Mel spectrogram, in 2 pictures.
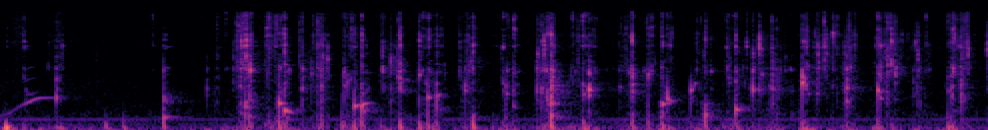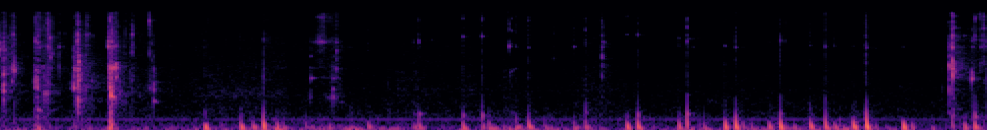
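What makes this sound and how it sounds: A small glass mason jar with a metal screw lid, partly filled with water, is tapped with fingernails and tilted. Rapid, sharp, quick-decaying clicks mix with soft liquid sloshing over a faint steady low hum.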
